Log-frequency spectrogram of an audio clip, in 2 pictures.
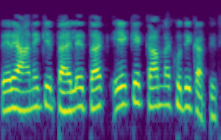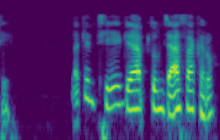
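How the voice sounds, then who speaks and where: A woman's voice: mid-range voice, moderate pace, no room sound, muffled recording, close to an everyday voice. A woman playing a frugal older mother-in-law, chiding and matter-of-fact, in a comedy story. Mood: disapproving. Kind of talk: animated comedy story dialogue.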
